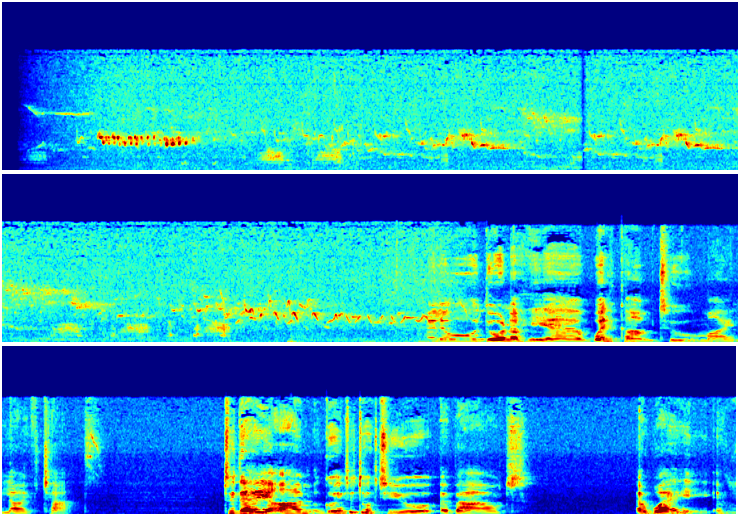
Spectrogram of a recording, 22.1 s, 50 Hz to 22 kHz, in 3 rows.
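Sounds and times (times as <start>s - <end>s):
small birds chirping: 0.2s - 12.1s
low background noise: 0.2s - 22.0s.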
